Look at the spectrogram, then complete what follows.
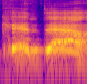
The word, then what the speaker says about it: Kendéll: But when you would say, "Hey, Kendelle," I said, "See, that's my people.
